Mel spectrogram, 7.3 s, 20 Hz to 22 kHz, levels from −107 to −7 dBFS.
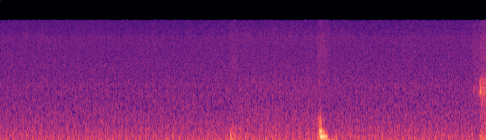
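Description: A speech recording with nothing technically wrong with it.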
